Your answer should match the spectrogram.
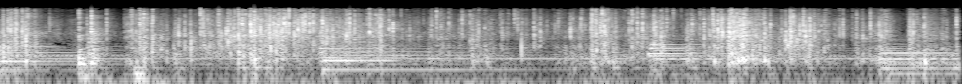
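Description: Crinkly plastic snack bag rustling and crackling as it is cut open with scissors and pulled apart, with soft background music under it.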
